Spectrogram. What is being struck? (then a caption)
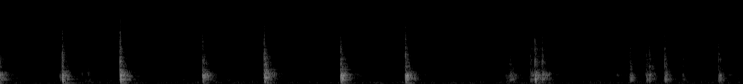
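Small metal tin with a clear plastic window lid. A small flat rectangular metal tin with a blue snowflake-printed rim and a clear plastic window lid, holding paper items and lying on a notebook on a wooden desk, is tapped with the fingertips of both hands (short nails) on its plastic window. About 12 short, dull, hollow taps with a mid-range pitch are heard. They start slow and widely spaced, then come in a quicker cluster near the end.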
